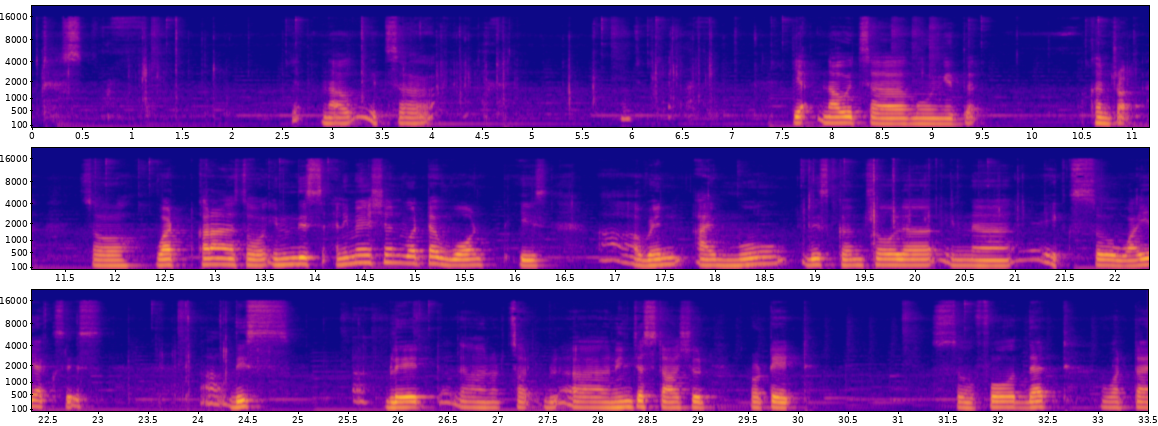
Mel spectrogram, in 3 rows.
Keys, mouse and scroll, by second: 0.5 g, 1.9 scroll down 1, 2.0 scroll up 3, 3.4 ctrl+p, 4.8 right click, 5.1 scroll down 3, 5.4 g, 6.8-7.5 scroll up 3, 7.5-7.9 scroll down 3, 8.0 right click, 9.2 right click, 10.4 right click, 10.9 right click, 12.2 right click, 12.7 right click, 16.9 click, 17.8 right click, 18.6 ctrl+z, 19.3 right click, 20.2 right click, 21.1 click, 22.4 ctrl+z, 24.9 right click, 30.2 right click, 32.4 right click.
